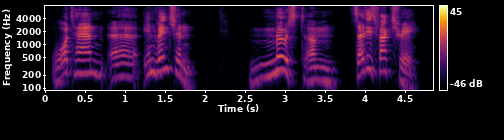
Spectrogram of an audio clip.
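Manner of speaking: self-satisfied, proud gurgle, slow, halting and high. Narrator reads the inventor's line to Mike, Beaker's proud gurgle. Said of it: "That was [name]'s voice. / he said. / so as not to hurt the inventor's feelings".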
